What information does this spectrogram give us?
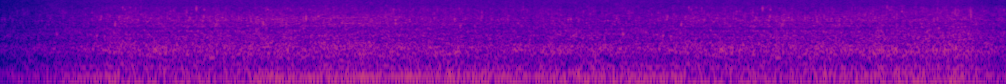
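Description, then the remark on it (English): A steady, low-pitched hum, said to come from two giant oil drilling vessels and amplified, drones underneath a continuous wash of flowing, splashing water at a waterside spot looking northeast towards Largs. It holds at a constant pitch throughout, and no one speaks. “You can hear there, among the watery sounds, what Rita describes as a constant, repetitive, low-frequency hum.”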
